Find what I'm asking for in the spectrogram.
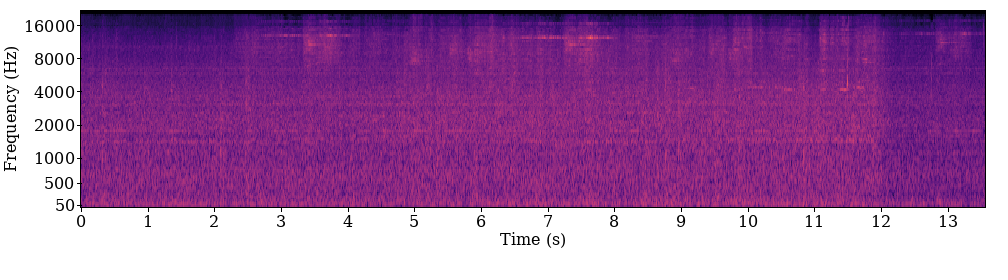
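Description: Long freight train hauled by an SD40-2 diesel locomotive in Train Sim World 4, about twenty cars, a steady dense rumble and rolling rail noise that continues evenly throughout, loud and close with no talk.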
